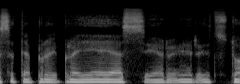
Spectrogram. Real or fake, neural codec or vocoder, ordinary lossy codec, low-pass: fake; autoencoder, 48 kHz, 32 numbers a frame, DAC-VAE, trained on Japanese speech; AAC, 96 kbps; 14.4 kHz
